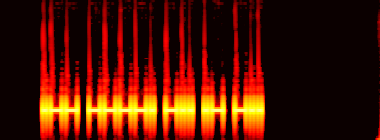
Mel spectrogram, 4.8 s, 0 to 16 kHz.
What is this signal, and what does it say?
Morse code, heard as a keyed tone, about 33 wpm, 700 Hz. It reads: W9DAD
